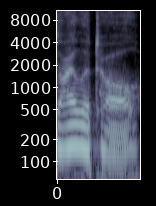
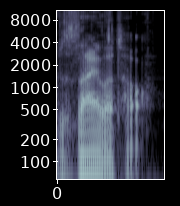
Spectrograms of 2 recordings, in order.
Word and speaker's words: xylitol: read here is that the active ingredient is xylitol, which doesn't sound like it starts with an X, but it does.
